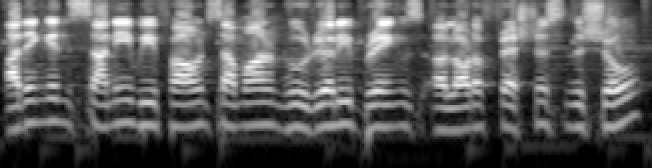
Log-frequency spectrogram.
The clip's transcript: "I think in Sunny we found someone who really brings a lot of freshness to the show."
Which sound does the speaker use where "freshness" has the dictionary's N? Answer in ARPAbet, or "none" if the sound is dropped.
N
